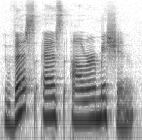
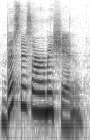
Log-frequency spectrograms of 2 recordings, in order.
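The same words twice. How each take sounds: First: Slow and deliberate, OUR in two beats; each word fully formed and separate; slow teacher's model sentence; slow careful English. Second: OUR reduced to "ar", glued to IS; higher, run-together THIS IS OUR; linked weak OUR. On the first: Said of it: "문장 천천히 말하는 경우로". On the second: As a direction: link the words, keep OUR to one syllable. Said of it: "그냥 our mission 이렇게". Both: Shown as a demonstration.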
